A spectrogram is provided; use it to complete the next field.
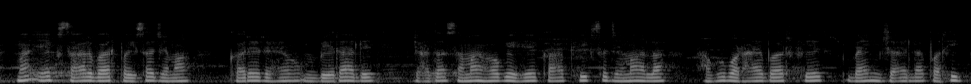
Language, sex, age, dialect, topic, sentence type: Chhattisgarhi, male, 18-24, Central, banking, question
